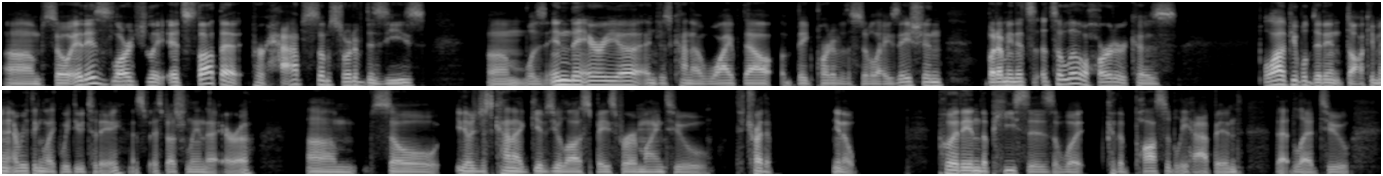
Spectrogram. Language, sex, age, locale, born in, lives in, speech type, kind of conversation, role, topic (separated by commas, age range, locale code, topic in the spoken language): English, male, 20-24, en-US, United States, United States, conversation, podcast, guest, How do the achievements and ideas of ancient civilizations continue to shape our world today?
